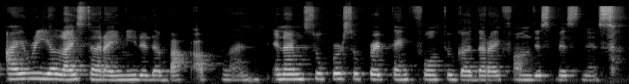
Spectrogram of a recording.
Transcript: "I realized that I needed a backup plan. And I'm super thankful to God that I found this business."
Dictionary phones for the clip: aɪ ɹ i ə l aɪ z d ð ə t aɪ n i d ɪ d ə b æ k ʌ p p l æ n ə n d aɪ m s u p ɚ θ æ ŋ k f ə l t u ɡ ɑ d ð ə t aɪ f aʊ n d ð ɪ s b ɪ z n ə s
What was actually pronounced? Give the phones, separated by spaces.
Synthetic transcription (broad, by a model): aɪ ɹ i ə l aɪ s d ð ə t aɪ n i d ɪ d ə b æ k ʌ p p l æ n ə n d aɪ m s u p ɚ s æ ŋ k f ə l t u ɡ ɑ d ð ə t aɪ f aʊ n d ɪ s b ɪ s n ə s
